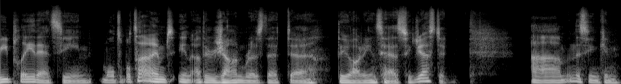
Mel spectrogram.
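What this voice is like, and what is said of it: Usual voice. Nothing is said of it.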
